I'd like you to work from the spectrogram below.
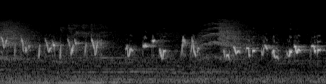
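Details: Quick, bubbly chirping from a yellow-vented bulbul, a tight chain of bright slurred notes that briefly pauses and then resumes with sharper, higher chirps.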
